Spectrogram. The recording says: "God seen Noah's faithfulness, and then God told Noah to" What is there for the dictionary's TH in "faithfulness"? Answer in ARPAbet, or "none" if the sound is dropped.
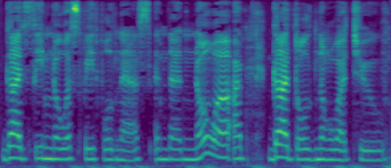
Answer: T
